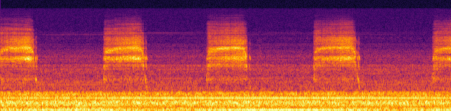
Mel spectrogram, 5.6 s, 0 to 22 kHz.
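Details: Wild barn owl chick at its nest: five regular rasping hisses, each roughly half a second, repeated about every 1.3 seconds over a constant low hum.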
